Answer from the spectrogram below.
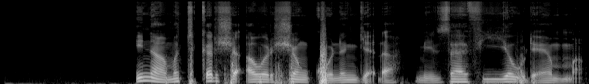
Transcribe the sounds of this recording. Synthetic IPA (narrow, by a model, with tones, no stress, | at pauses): ʔɪ˦naː˨mɐ˦tɪ̥˦kʼɐ˦rʃɐ̰˨ʔa˦wɐ˨rʃɐ˦˨ŋkʷoː˨nɪ˦ŋɡʲɐ̰˨ɗaː˦meː˨zaː˦ɸiː˦ja˦˨wda̰˨jɐ˦mːa̰ː˨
